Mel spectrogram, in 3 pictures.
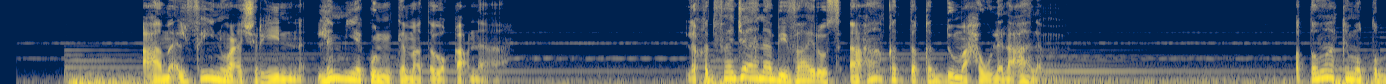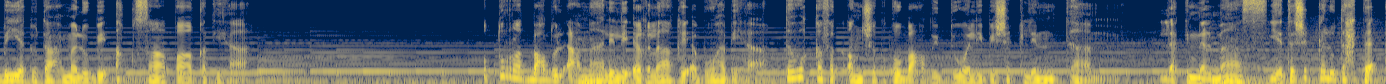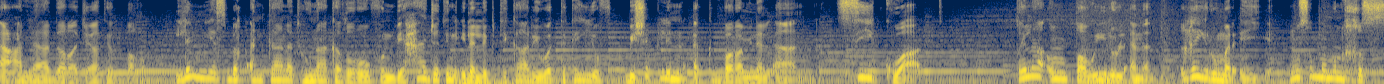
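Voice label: Corporate Standard Arabic, male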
